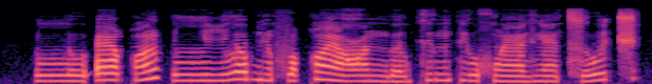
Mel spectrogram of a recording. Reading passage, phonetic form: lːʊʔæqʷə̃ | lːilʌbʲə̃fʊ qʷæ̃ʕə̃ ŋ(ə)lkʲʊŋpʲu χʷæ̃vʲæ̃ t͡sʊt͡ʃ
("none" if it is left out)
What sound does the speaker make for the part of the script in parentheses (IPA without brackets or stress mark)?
ə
